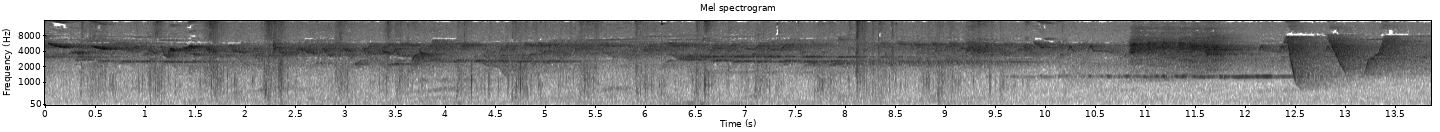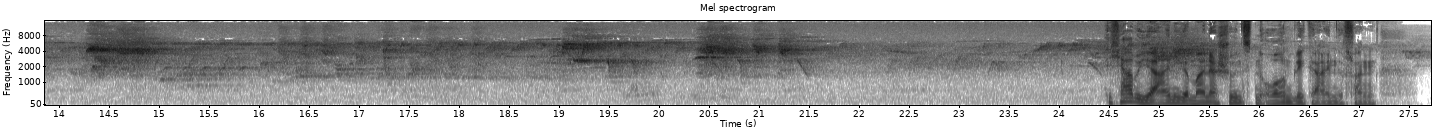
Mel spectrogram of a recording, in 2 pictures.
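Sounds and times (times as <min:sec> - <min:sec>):
steady insect-like hiss: 0:00.0 - 0:11.9
dense chorus of birds singing and chirping before sunrise by a lake: 0:00.0 - 0:27.7
speech: 0:24.6 - 0:27.4.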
